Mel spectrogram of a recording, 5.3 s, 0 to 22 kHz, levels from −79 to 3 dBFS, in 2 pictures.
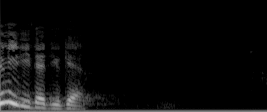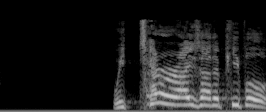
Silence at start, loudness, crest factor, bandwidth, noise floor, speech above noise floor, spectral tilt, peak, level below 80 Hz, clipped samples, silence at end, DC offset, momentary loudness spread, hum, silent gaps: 0 s; -23 LUFS; 18 dB; 10.5 kHz; -80 dBFS; 57 dB; -4.5 dB/octave; -8 dBFS; -64 dBFS; under 0.1%; 0 s; 0.9%; 14 LU; none; none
